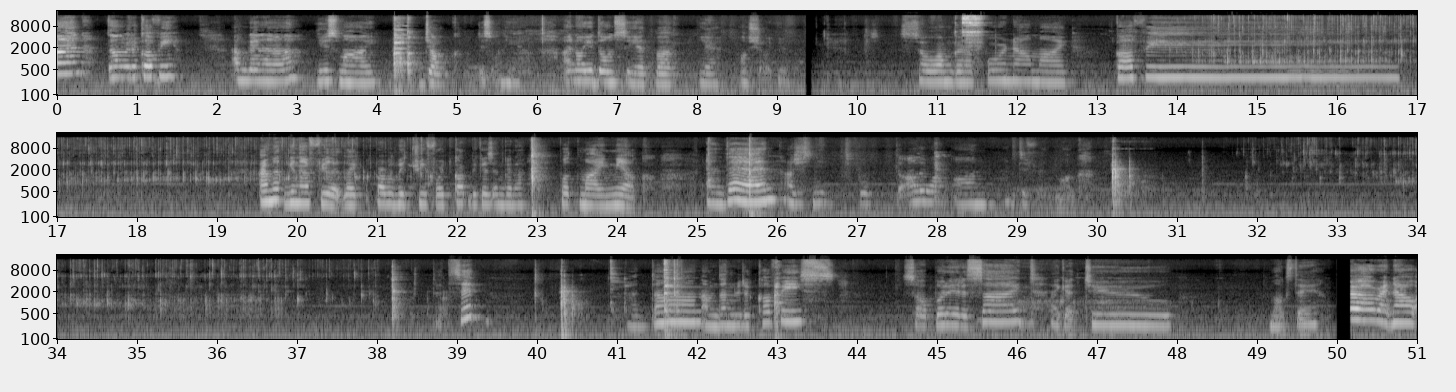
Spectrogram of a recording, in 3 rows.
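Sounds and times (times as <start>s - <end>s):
coffee pouring into a mug: 14.1s - 22.0s, 31.7s - 38.2s.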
